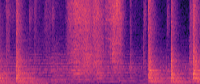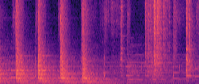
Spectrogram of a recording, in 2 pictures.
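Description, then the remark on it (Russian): A rubber mallet taps repeatedly in a steady rhythm to straighten a plate, about a dozen dull knocks over a low background hum, with no one speaking. “Остатки грязи убираем. Для этого у нас есть... Молоток резиновый.”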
